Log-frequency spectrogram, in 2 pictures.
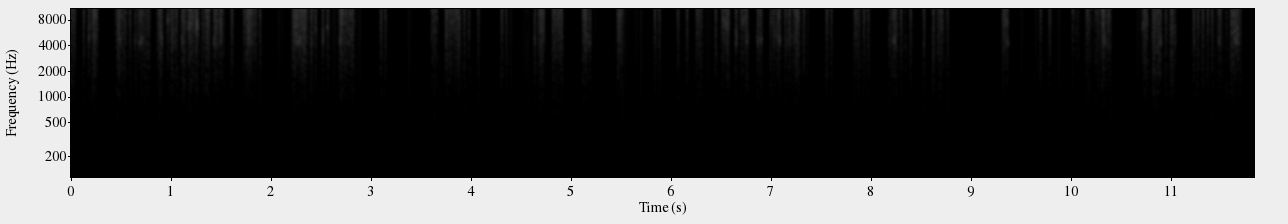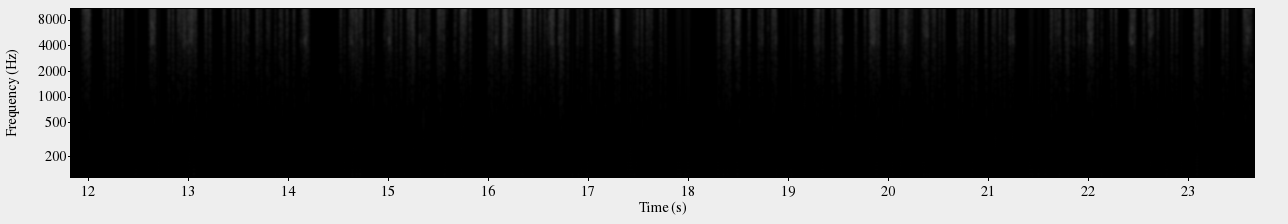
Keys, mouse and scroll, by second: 1.0-2.8 right drag, 3.2 middle click, 3.9-8.0 middle drag, 10.7-14.4 right drag, 14.2 f, 15.2-16.8 middle drag, 17.0 middle click, 17.8 middle click, 18.3 middle click, 21.3 right click, 21.8-23.2 middle drag, 23.4 middle click.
